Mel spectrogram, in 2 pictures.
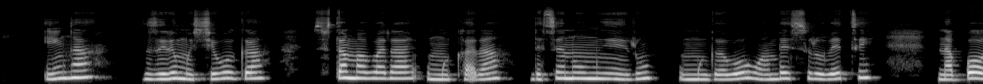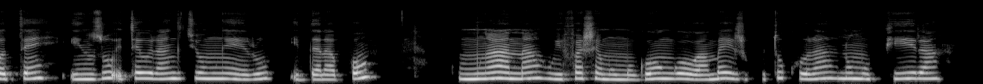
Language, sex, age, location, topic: Kinyarwanda, female, 25-35, Huye, agriculture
